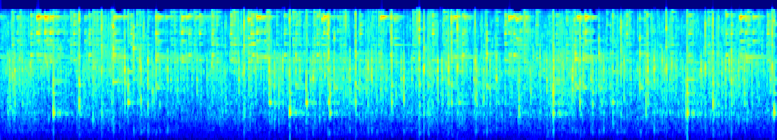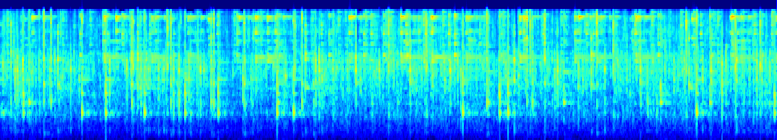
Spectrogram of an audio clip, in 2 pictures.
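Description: Glass marbles roll and clatter steadily through a wooden marble run.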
